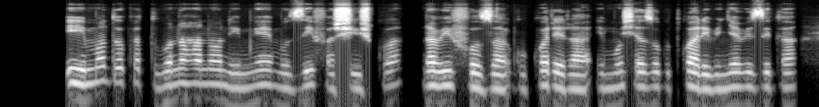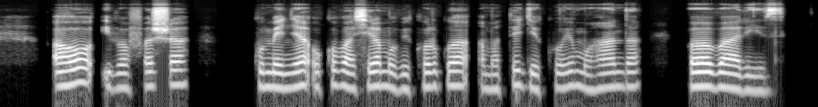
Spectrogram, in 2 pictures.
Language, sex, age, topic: Kinyarwanda, female, 25-35, government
